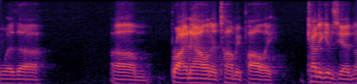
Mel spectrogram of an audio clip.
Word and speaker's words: Polley: Well, if people listening to this, Corey, right now, they're hearing his name pronounced as Tommy Pulley, which that was Musburger's thing. You always called him Pulley, and there's no cue.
